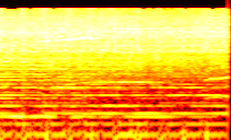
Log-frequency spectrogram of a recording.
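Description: Live worship band playing without vocals: held keyboard chords over a low pulsing beat, about four pulses a second.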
